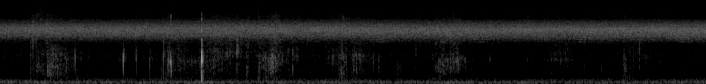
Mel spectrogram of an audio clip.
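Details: Cicadas droning together along a woodland creek in warm, humid summer weather; the shrill hiss holds steady the whole time while scattered footsteps and one sharp snap stand out.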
